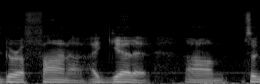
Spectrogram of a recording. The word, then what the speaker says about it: Grafana: b without stopping the second thing it's not grandfa it's grafana i get it um so no you can't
